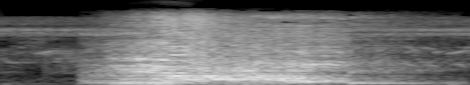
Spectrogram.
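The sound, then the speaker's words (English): A tiger roaring in one rough, broad, growling blast that swells over about a second, holds, then fades away, with no voices. “Grow the jungle more and more to help the tigers roar.”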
